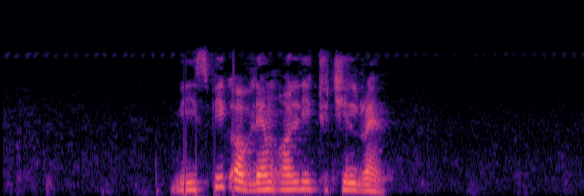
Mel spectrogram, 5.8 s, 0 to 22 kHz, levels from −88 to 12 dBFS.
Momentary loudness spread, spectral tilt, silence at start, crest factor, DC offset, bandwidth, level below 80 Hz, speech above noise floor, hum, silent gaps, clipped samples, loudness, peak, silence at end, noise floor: 10 LU; -6.5 dB/octave; 1.7 s; 22 dB; under 0.1%; 8 kHz; -58 dBFS; 45 dB; none; none; under 0.1%; -23 LUFS; -4 dBFS; 2 s; -67 dBFS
